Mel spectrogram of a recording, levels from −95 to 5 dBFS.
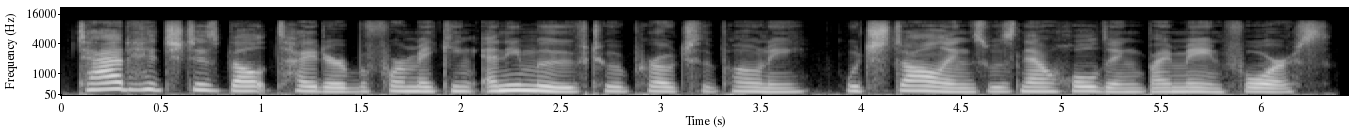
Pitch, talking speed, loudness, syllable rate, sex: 200 Hz, 195 wpm, -18 LUFS, 5.3 syllables/s, female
